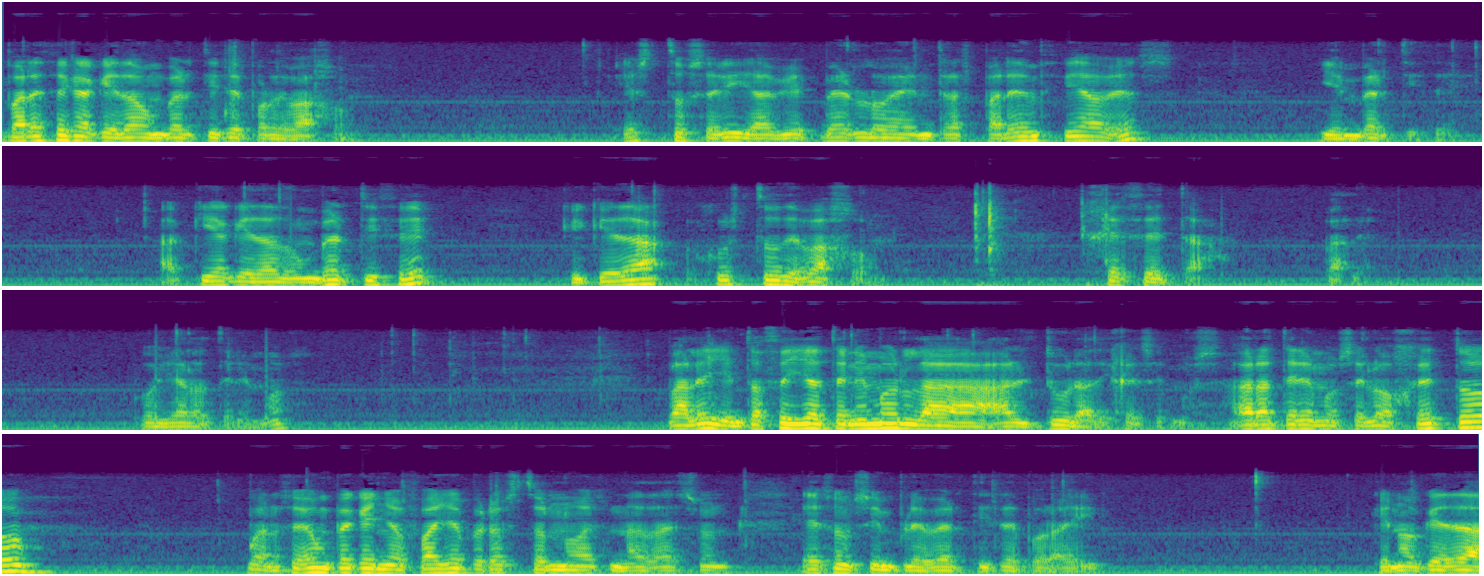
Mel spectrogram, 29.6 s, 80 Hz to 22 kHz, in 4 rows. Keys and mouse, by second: 7.3-10.6 drag, 8.6 right click, 10.6-18.9 middle drag, 12.2 g, 18.9-29.5 drag.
